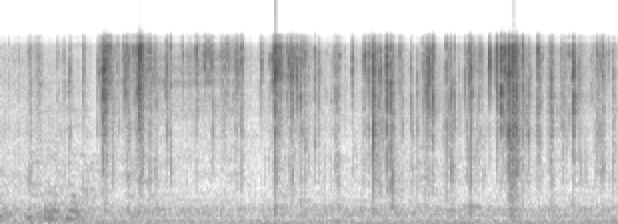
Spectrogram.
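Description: Yu-Gi-Oh booster pack's foil wrapper crinkling in the hands and being torn open, an irregular run of sharp crackles with the densest stretches about a second in, around three seconds, and near five seconds.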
